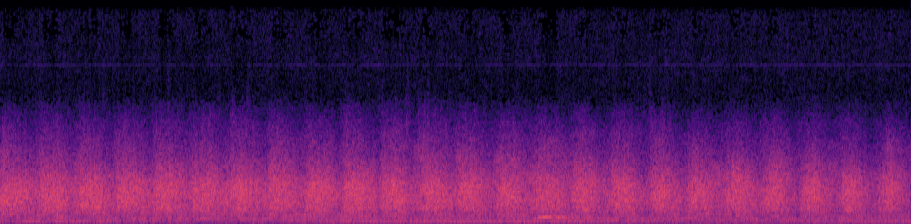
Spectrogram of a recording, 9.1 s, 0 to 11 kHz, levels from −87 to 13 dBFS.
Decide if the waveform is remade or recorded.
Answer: recorded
